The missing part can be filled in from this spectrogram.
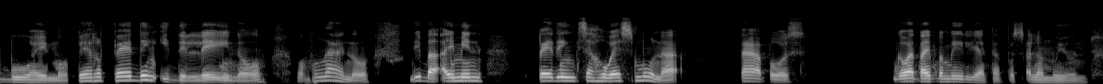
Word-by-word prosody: buhay 110 -2 -2
mo, 95 -1 -6
pero 160 +3 0
puwedeng 185 +4 +3
i-delay, 100 -2 -1
'no. 85 0 -3 0.3
Oo - - -13
nga, 175 -4 -1
'no. 95 -5 -4 0.4
'Di 175 - -2
ba, 140 - +5
I 160 0 +4
mean, 170 0 +3 0.6
puwedeng 165 0 +5
sa 160 -1 -2
huwes 160 0 +3
muna, 110 - +1 0.6
tapos, 130 -7 -1 0.8
gawa 140 +4 +5
tayong 140 -1 +3
pamilya. 120 -6 -3
Tapos, 105 +1 -12
alam 105 -1 -4
mo 105 - -7
'yon, 95 -2 -9
130 Hz, 135 wpm, -25 LUFS, 105-165 Hz, 0.8 s, ba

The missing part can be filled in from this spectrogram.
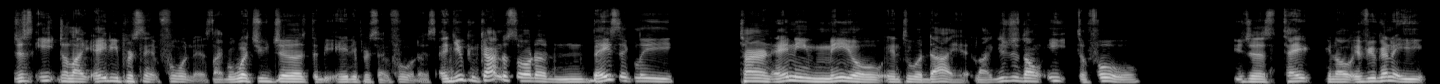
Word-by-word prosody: just 155 +1 -2
eat 180 +1 -5
to, 145 - -1
like, 130 -3 +1
80% 140 -4 -1
fullness, 125 -12 -6
like, 110 0 -6
what 140 +5 +2
you 140 -1 -1
judge 130 -2 +4
to 115 - -3
be 115 - -7
80% 110 -3 -3
fullness, 115 -4 -8
and 140 +4 +2
you 215 +2 +3
can 175 -6 -4
kinda 195 +2 +3
sorta 155 -6 +2
kno 120 0 -1
basically 150 - +1 0.7
turn 150 -4 +2
any 165 +2 +4
meal 135 -4 +4
into 120 0 -1
a 110 - +1
diet, 110 -4 -1
like, 110 +1 -6
you 155 - -2
just 170 -2 -3
don't 145 -3 +1
eat 170 -1 -4
to 110 -2 -5
full. 115 -2 0 0.9
You 120 - -6
just 125 -3 0
take 145 +2 0
you 125 - -3
know, 120 0 +1
if 120 +2 +1
you're 145 +1 +2
gonna 170 0 +3
eat, 125 -3 +1
135 Hz, 180 wpm, -20 LUFS, 120-150 Hz, 0.9 s, judge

